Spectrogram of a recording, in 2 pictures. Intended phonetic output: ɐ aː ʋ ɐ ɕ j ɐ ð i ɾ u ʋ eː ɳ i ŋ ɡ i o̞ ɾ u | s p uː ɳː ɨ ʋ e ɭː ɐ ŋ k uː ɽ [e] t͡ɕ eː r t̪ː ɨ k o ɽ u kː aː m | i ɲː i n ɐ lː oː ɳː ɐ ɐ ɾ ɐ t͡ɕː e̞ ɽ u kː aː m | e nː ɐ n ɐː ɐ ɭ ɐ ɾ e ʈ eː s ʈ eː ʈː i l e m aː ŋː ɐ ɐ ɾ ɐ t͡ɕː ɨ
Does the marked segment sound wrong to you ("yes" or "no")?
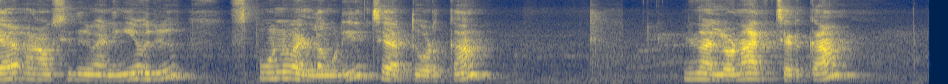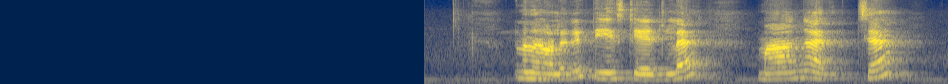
yes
